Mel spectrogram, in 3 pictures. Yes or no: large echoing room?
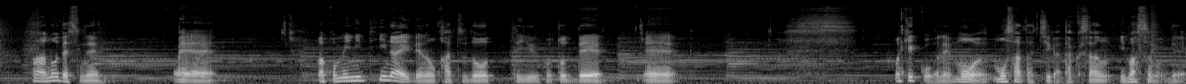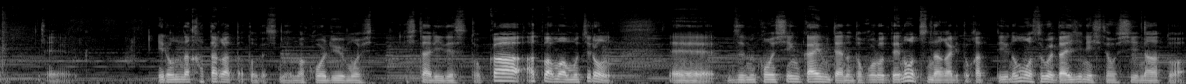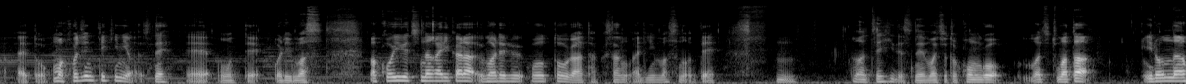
no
